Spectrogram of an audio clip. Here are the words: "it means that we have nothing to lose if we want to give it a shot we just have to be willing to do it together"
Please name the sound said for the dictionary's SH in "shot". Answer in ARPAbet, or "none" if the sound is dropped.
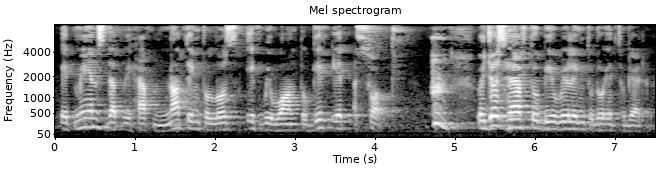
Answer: S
